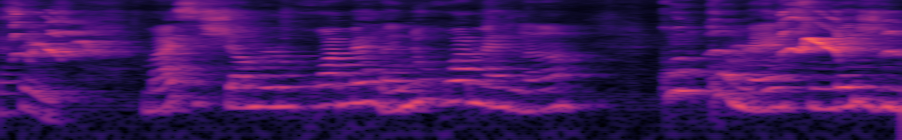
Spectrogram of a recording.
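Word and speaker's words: Leroy Merlin: O brasileiro deve chamar, pronunciar Le Roi Merlin, eu acho que deve ser isso. Mas se chama Le Roi Merlin.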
